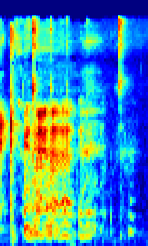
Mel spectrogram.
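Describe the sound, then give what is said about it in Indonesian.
A short, wavering, bleat-like cry that sounds like a person imitating a goat, loud, trailing off after about half a second into quieter voice sounds. “ntar ada suara kambing lagi”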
